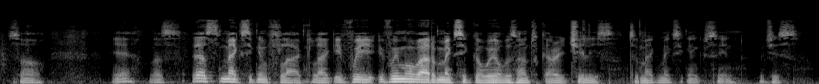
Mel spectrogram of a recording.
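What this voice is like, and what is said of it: Foreign accent in English. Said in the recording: “I'm detecting a really lovely exotic accent there”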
